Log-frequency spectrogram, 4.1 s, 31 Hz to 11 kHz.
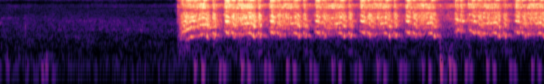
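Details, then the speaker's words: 1996 Honda Magna 750 VF750CD, choke on, coolant refilled, possibly flooded on an earlier attempt: starter whirs steadily about three pulses a second with occasional stronger pops; cranking with intermittent firing but no start, cause unconfirmed. "Fire, fire. We probably did flood the engine last time, but I would think the spark plugs were fine by now. You guys heard the fire."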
